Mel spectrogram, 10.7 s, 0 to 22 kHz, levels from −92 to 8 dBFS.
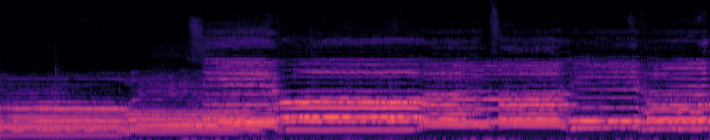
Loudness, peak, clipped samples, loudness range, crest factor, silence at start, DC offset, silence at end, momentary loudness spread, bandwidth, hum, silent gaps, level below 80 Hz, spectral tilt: -32 LUFS; -16 dBFS; under 0.1%; 6 LU; 16 dB; 0 s; under 0.1%; 0 s; 9 LU; 13.5 kHz; none; none; -82 dBFS; -5.5 dB/octave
